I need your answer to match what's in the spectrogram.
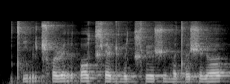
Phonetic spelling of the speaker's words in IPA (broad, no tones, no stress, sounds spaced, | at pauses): tʼ i r ʈ͡ʂʰ ɔ ɭ ə r ʔ ɔ t͡ɕʰ ɛ ɖʱ ɵ t͡ɕʰ ʏ ʃ ʏ ɦ ʌ tʼ ə ʃ ə ɳ ʌ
